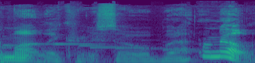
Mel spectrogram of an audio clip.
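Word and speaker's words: Mötley Crüe: are absolutely useless because if you were actually to pronounce this the band this band's name with the actual umlout pronunciation the German pronunciation it would be mtle and I don't think that's what they go by I think it's a monly creu so but I don't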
